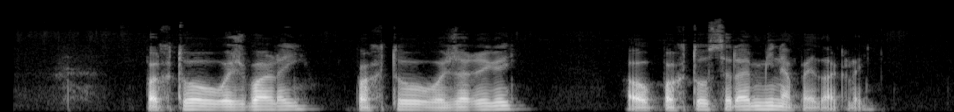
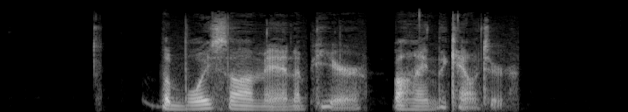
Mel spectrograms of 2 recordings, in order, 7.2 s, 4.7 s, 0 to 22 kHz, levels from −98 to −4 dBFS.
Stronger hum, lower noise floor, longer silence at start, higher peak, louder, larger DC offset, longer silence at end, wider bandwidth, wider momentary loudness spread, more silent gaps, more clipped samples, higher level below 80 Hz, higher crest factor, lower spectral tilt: neither; second, -79 dBFS vs under -90 dBFS; first, 1.1 s vs 0.7 s; first, -2 dBFS vs -10 dBFS; first, -23 LUFS vs -34 LUFS; neither; second, 0.6 s vs 0.85 s; second, 6 kHz vs 14.5 kHz; first, 12 LU vs 8 LU; neither; neither; first, -54 dBFS vs -78 dBFS; about the same, 22 dB vs 26 dB; first, -10 dB/octave vs -3.5 dB/octave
